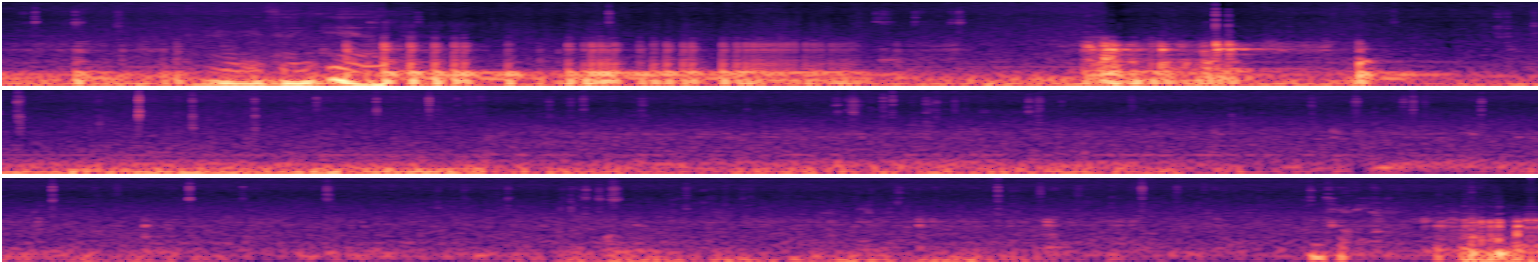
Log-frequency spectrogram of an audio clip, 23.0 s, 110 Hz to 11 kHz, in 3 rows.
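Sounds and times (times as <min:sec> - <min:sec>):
steady low rumble: 0:00.0 - 0:21.2, 0:22.6 - 0:23.0
light clicks and taps: 0:06.0 - 0:23.0.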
